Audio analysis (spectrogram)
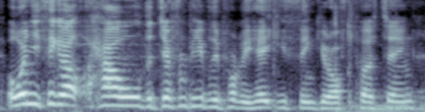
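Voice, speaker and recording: A man's voice: high voice, expressive, racing, background noise. A man reading aloud the lines of a caring young female game character, in his plain read-aloud voice. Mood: reassuring. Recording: game music behind.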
